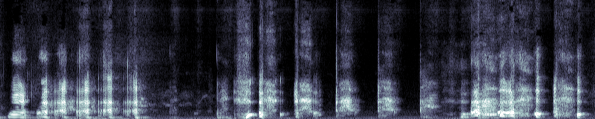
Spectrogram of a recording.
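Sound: heavy coughing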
